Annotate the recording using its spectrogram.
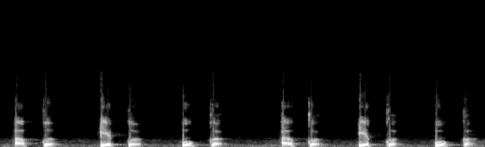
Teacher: Kaf has more of a flat sound, a thin sound, and qaf is pronounced with a full mouth because it is part of the huruf musta'aliyah and it is part of the huruf qalqala, the qalqala letters, and therefore you can hear that slight echoing or bouncing sound because this is the qaf with a jazm upon it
